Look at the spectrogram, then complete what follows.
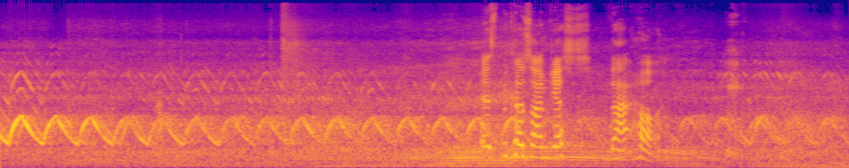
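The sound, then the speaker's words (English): A fire engine siren wails in a fast, steady warble for the whole stretch, while someone briefly speaks over it partway through before the siren carries on, slightly fainter. “Oh, it's fire brigade.”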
